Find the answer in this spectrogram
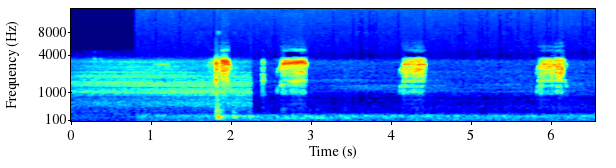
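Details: Owl at 1:41 AM on August 21, 2015, stashing a rat at night; four short, harsh, hissing bursts, spaced irregularly about one to two seconds apart, over a steady low background hum.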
